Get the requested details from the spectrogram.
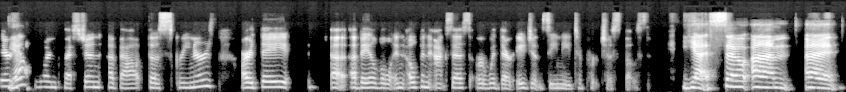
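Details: Adult women talking, likely two speakers; normal speech.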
